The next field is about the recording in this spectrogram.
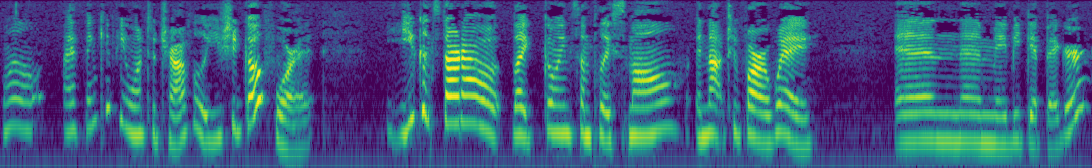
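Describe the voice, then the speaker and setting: A high, girlish voice from an actress playing a friendly teenager in a radio play. She is chatty and eager, with a bubbly, giggly way of talking to new people. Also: moderate pace, fairly bright tone. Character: bubbly, friendly fifteen-year-old girl working in family cafe. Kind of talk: amateur radio drama dialogue.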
